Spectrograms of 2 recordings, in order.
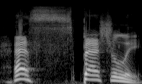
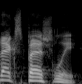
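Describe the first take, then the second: First: The word starts with a plain 'es' sound. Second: The word starts with an 'eks' sound. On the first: The speaker calls it right. "It's especially with an S" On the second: The speaker calls it wrong.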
